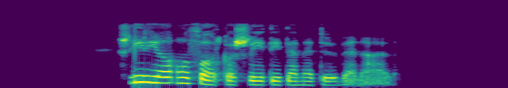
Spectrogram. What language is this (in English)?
Hungarian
